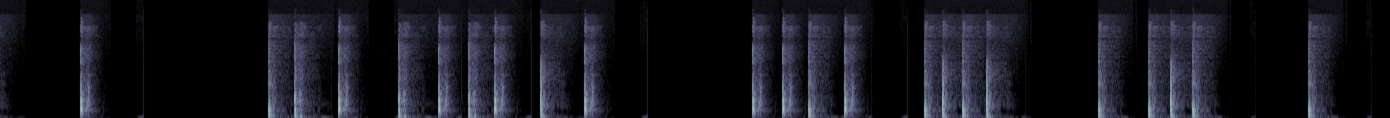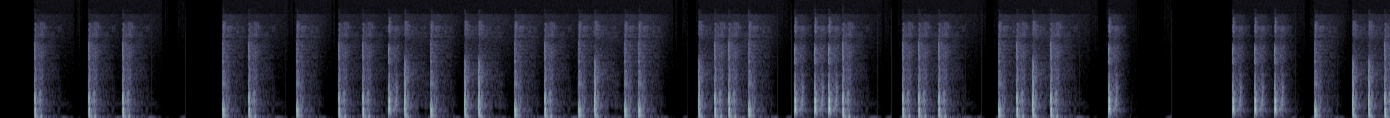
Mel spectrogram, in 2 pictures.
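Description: Wooden blocks are placed with short, soft knocks in quick bursts.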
